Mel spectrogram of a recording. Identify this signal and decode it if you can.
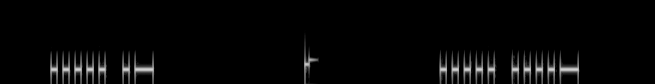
Morse code, heard as a keyed tone, about 20 wpm, 700 Hz. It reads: 5A 54
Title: Common Cut Numbers - 2-Digit 20wpm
